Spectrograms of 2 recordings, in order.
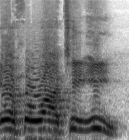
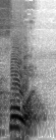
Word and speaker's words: Forte: your name for attain it's not fought it's forte so he say goddamn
